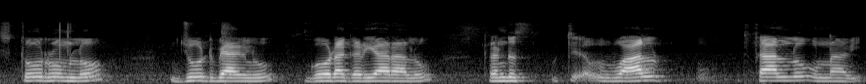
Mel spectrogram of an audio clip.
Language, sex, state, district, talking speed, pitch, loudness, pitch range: Telugu, male, Telangana, Mahabubabad, 85 wpm, 165 Hz, -17 LUFS, 155-175 Hz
